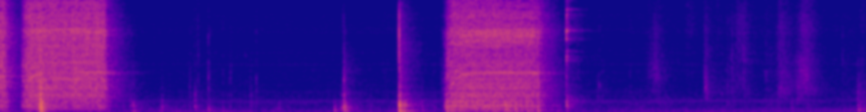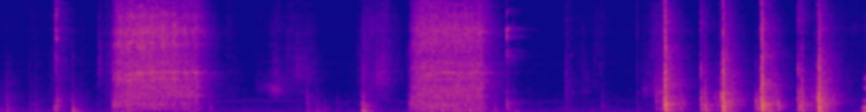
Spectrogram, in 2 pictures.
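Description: Power drill loosening screws on a vent assembly during a screen installation, several separate bursts of whining drill, each a second or so, with quiet gaps and a quick series of short pulses at the end.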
